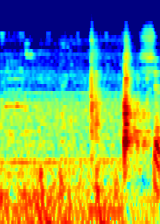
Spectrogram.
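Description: A steady low rumble of outdoor background noise, with one sharp click a little after a second in.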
